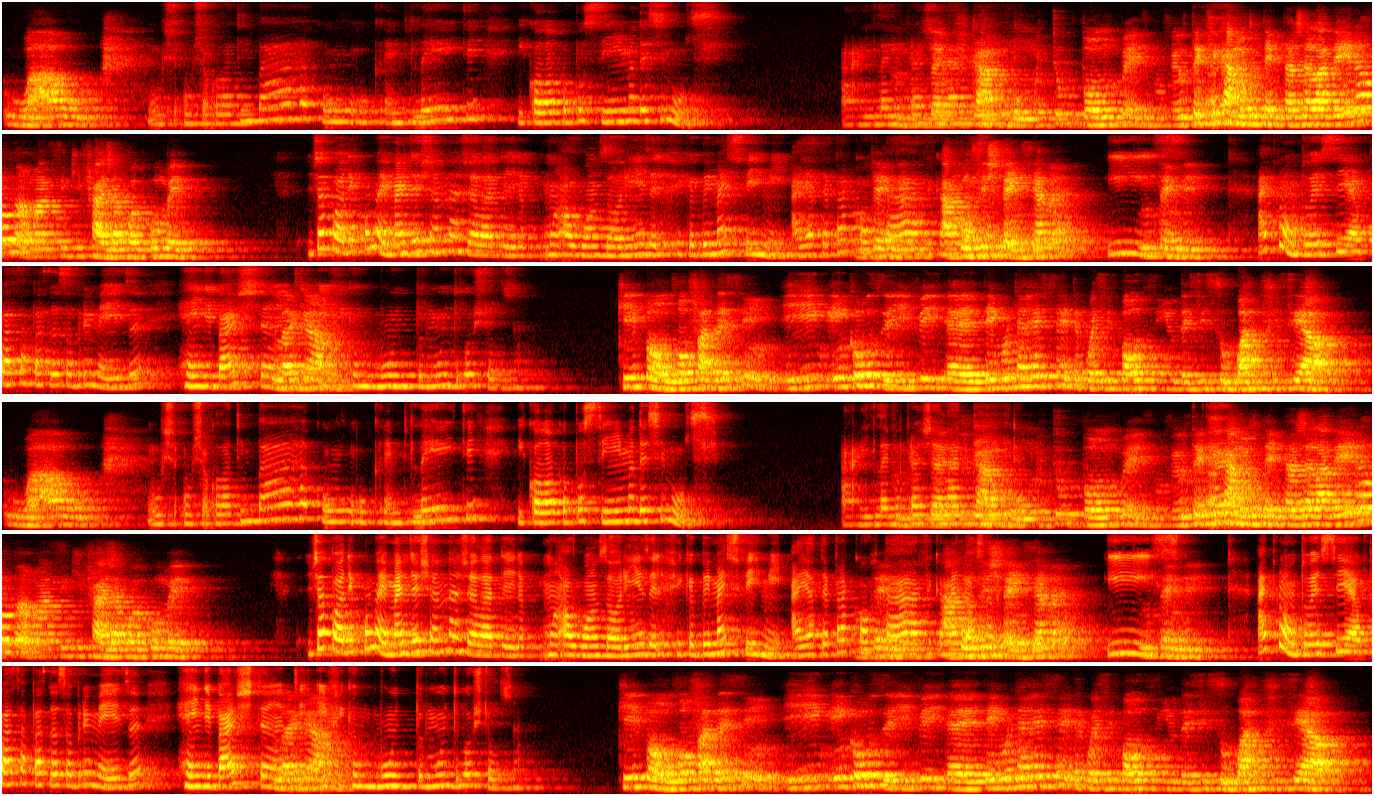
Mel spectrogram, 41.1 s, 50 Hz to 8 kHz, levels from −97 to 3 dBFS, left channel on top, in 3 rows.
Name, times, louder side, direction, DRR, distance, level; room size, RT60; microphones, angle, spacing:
voice 1, 0.0-1.2 8.8-15.5 22.2-22.8 23.1-24.4 25.1-25.7 30.1-30.8 33.6-40.6, left 1 dB, 55° left, -5 dB, 3.0 m, -25 dB
voice 2, 1.5-7.1 8.4-10.2 12.0-12.3 16.8-23.7 24.8-25.6 26.0-32.6, right 3 dB, 85° right, 7 dB, 0.8 m, -28 dB
13.5 x 5.6 x 2.8 m, 1.1 s
head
